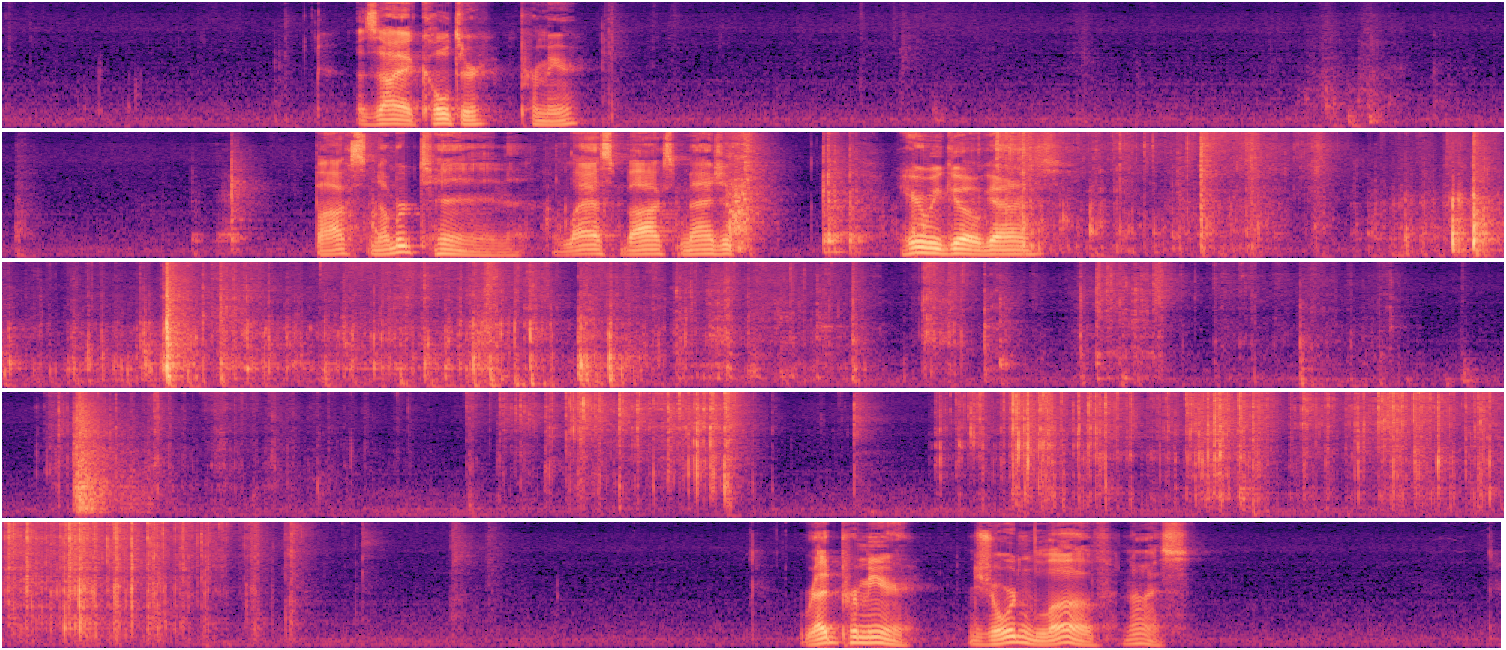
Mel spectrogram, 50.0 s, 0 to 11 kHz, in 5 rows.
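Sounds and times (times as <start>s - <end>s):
plastic wrapping crinkling and tearing: 16.5s - 26.8s, 30.3s - 42.2s.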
